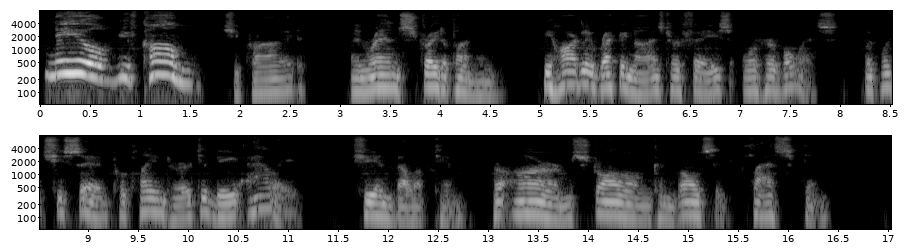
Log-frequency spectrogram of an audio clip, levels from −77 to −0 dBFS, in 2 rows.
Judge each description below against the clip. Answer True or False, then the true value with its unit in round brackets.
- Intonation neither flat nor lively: True (4.6 semitones)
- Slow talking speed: True (125 wpm)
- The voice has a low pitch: True (115 Hz)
